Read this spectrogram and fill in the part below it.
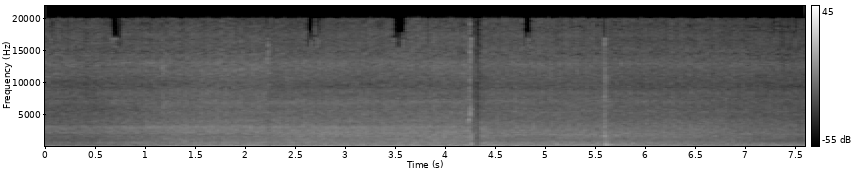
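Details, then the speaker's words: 3800 engine with an F23 transmission, swapped into a Grand Am GT with a custom harness, new coils and ICM, on its first start: a lumpy, uneven idle with an irregular low throb and some hiss. The owner suspects a bad vacuum leak. "Hey, she started with the key, baby! Definitely sounds like it has a bad vacuum leak somewhere."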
